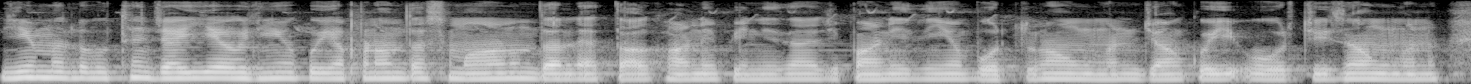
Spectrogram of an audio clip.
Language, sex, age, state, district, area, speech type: Dogri, male, 18-30, Jammu and Kashmir, Udhampur, rural, spontaneous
